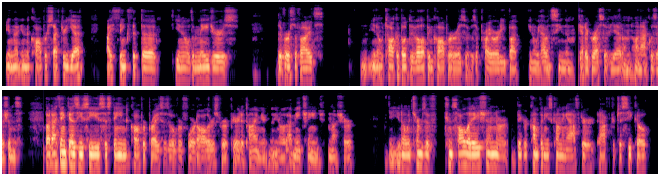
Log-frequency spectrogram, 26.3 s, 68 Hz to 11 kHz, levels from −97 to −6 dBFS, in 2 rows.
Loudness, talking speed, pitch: -24 LUFS, 180 wpm, 115 Hz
